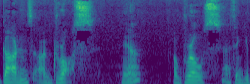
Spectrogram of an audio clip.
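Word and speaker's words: groß: you use that to remember that grows with a long o big Gardens are gross yeah or gross I think you pronounce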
